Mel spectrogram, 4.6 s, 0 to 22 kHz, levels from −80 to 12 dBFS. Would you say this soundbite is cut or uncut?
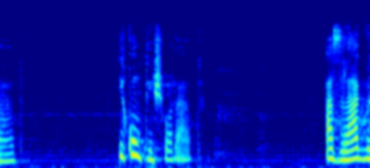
cut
